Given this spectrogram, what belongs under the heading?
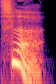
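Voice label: "slur", English, British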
